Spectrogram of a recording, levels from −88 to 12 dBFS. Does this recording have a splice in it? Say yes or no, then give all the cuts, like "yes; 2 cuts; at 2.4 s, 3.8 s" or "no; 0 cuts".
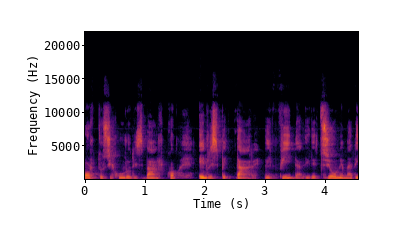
yes; 3 cuts; at 2.0 s, 3.0 s, 3.6 s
